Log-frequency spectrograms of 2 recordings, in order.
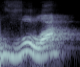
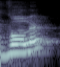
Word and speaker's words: Wöhler: Porém, pessoal, em 1828, um cientista chamado Wöhler, alguns pronunciam como Vula, né? Mas Wöhler, acidentalmente, ele muda totalmente a história da química orgânica.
